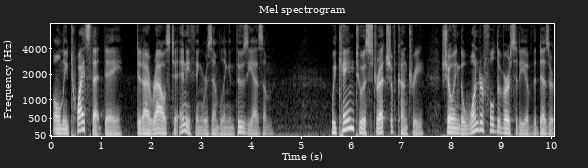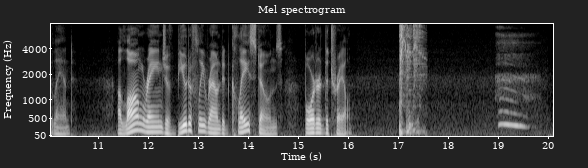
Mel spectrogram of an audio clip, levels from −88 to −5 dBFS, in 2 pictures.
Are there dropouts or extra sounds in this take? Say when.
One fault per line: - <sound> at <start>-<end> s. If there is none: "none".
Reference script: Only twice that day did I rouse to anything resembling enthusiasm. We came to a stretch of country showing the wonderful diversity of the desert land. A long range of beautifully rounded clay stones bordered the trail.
- thud at 17.0-17.6 s
- sigh at 18.9-19.9 s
